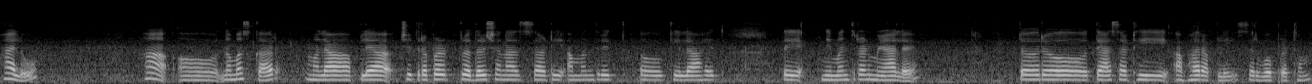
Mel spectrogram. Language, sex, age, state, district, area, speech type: Marathi, female, 18-30, Maharashtra, Ratnagiri, urban, spontaneous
